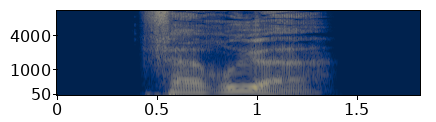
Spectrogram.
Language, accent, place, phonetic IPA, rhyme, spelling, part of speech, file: German, Germany, Berlin, [fɛɐ̯ˈʁyːɐ̯], -yːɐ̯, verrühr, verb, De-verrühr.ogg
- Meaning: 1. singular imperative of verrühren 2. first-person singular present of verrühren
